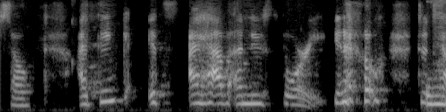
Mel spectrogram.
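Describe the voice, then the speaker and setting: Lively intonation and vocal fry in a woman's voice. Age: 60s. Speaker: direct sales distributor. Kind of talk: testimony. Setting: group call, audio only.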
